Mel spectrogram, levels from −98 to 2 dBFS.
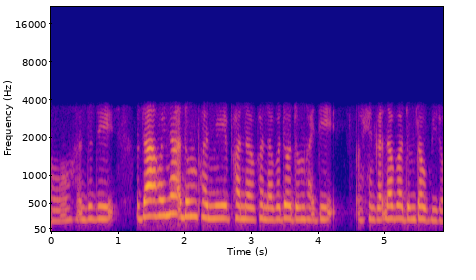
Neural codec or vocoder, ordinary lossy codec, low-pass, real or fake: none; Opus, 32 kbps; 3.6 kHz; real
